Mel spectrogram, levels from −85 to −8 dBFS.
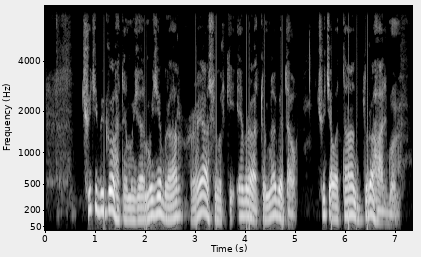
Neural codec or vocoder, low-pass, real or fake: none; 7.2 kHz; real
